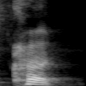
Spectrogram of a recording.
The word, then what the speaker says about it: Kirk: I say Craig, I say Kirk. So I know it's Kirk, but please, I'm a Niger guess.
